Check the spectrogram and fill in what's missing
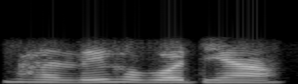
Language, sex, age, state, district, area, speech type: Assamese, female, 18-30, Assam, Morigaon, rural, conversation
